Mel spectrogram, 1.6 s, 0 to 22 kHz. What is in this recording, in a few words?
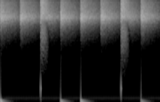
Kent K-220 Rhythm System Loop, drum machine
